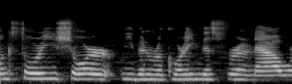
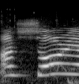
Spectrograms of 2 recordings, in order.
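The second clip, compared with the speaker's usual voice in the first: panicked voice; 12 semitones higher, 7 dB louder than usual. Apologizing to a teammate mid-game: panicking. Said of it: "I'm panicking".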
